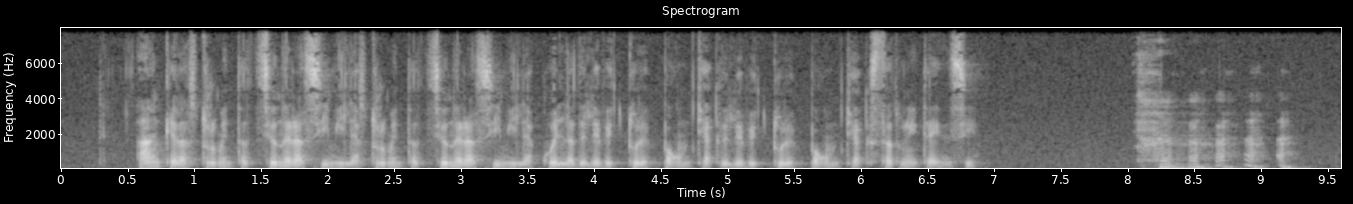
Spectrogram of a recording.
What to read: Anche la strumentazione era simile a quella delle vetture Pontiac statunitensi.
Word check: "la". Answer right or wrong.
right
